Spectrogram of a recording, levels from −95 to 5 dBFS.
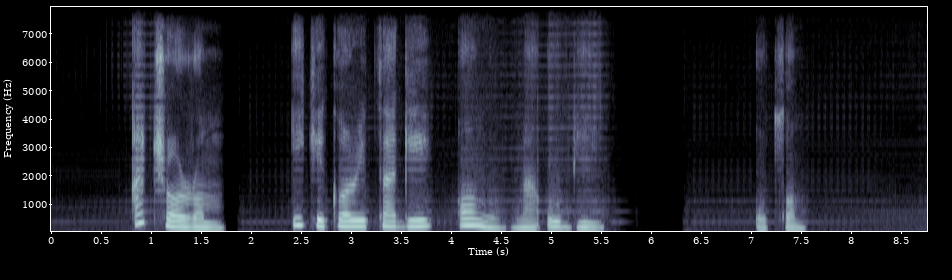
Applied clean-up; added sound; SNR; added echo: neural separator model SepFormer DNS4.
